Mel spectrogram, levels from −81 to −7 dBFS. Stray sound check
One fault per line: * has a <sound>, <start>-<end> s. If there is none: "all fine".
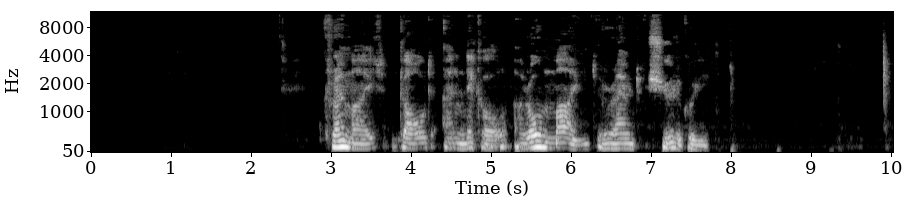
all fine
